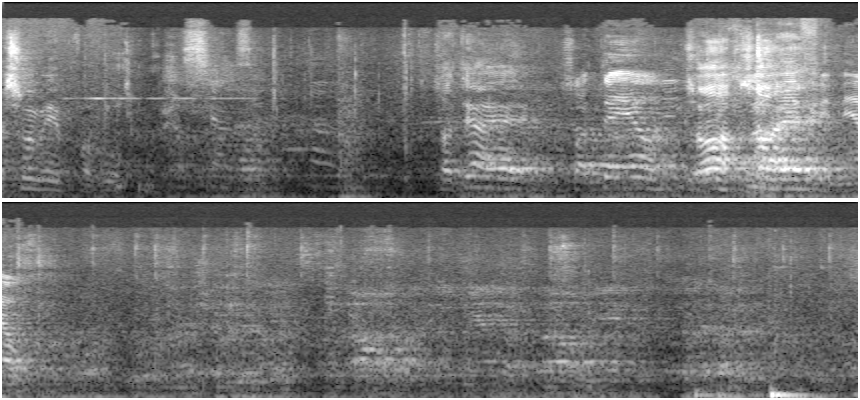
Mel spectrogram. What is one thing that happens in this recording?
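A man speaks calmly over a microphone in a large echoing hall.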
